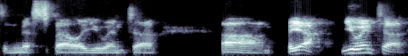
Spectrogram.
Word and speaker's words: Uinta: uh you can remember it by saying uh you into beer you into beer yeah are you into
